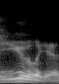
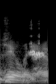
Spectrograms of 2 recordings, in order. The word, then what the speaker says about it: Yulia: It was Well, my wife's name is Yulia, not Julia.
